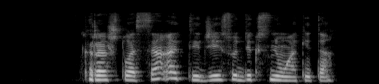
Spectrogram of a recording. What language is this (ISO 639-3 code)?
lit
